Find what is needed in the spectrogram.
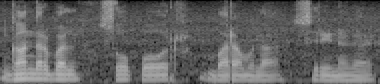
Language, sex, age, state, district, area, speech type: Kashmiri, male, 18-30, Jammu and Kashmir, Ganderbal, rural, spontaneous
